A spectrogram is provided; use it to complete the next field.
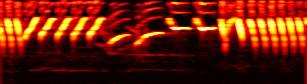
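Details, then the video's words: Singing Belgian canary, for boosting canary confidence in training: quick high trill, then two rising slurred whistles and a level piping note before the rapid trill resumes. "Belgian Canary Singing That Boosts Canary Confidence"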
